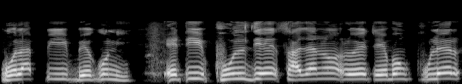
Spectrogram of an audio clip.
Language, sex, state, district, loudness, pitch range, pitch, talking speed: Bengali, male, West Bengal, Malda, -14 LUFS, 230-255 Hz, 245 Hz, 115 wpm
